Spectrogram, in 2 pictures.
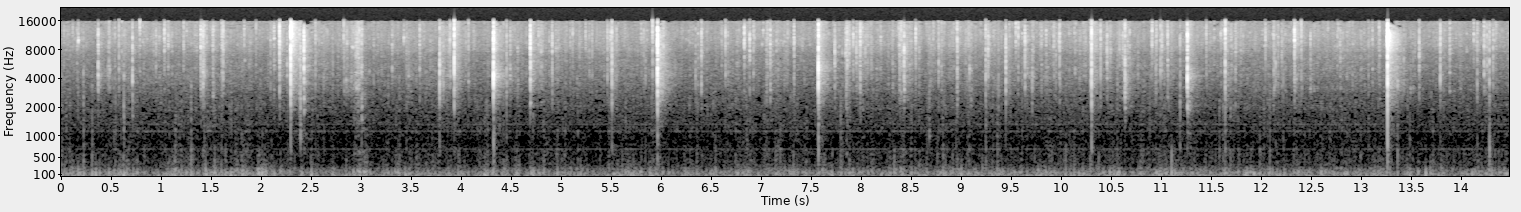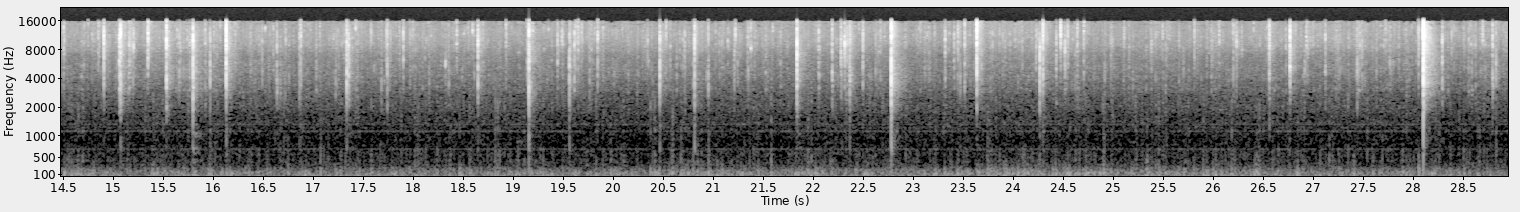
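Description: Wood fire burning in a fireplace: a steady low rumble of flames with irregular sharp crackles and pops from the burning logs. The loudest snaps come about 13 seconds in and again near the end.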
